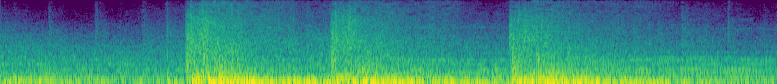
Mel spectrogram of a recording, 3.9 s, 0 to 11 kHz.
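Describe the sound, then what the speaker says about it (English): Macro cannons fire in the Warhammer 40k: Rogue Trader video game, with three heavy booming blasts at roughly even intervals, each a loud, broad rumbling impact that decays slowly over a low background. "Macro cannons, open fire."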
